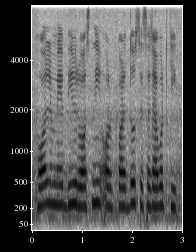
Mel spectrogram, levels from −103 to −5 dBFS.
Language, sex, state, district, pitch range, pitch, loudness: Hindi, female, Manipur, Imphal West, 215-235 Hz, 225 Hz, -14 LUFS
